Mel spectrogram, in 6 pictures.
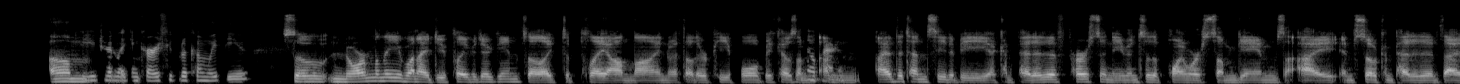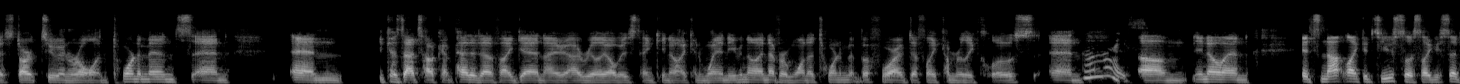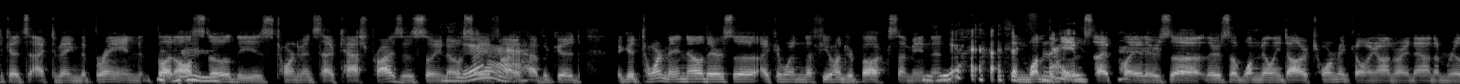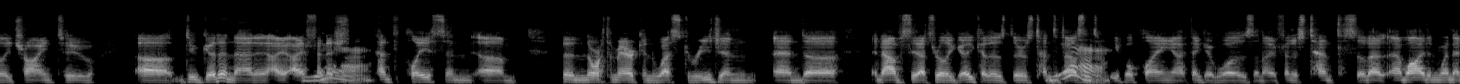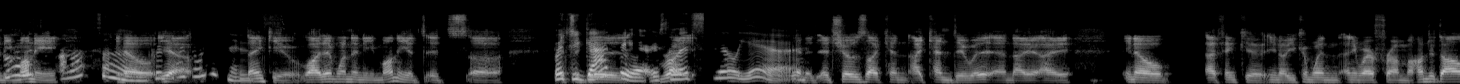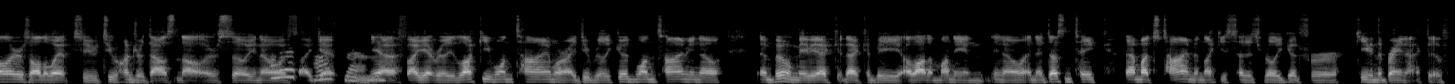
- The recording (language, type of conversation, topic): English, unstructured, What is your favorite way to stay active during the week?
- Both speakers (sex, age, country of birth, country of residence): female, 40-44, United States, United States; male, 20-24, United States, United States
- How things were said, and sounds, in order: tapping; laughing while speaking: "Yeah"; other background noise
